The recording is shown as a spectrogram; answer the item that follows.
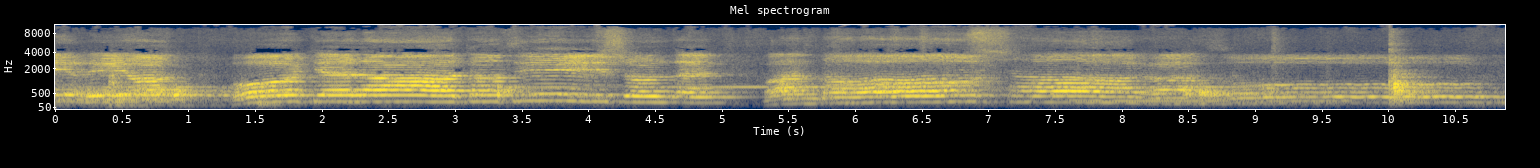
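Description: Greek Orthodox Byzantine chant sung by a male voice, holding long drawn-out notes that bend slowly, with a brief pause for breath about five seconds in.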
